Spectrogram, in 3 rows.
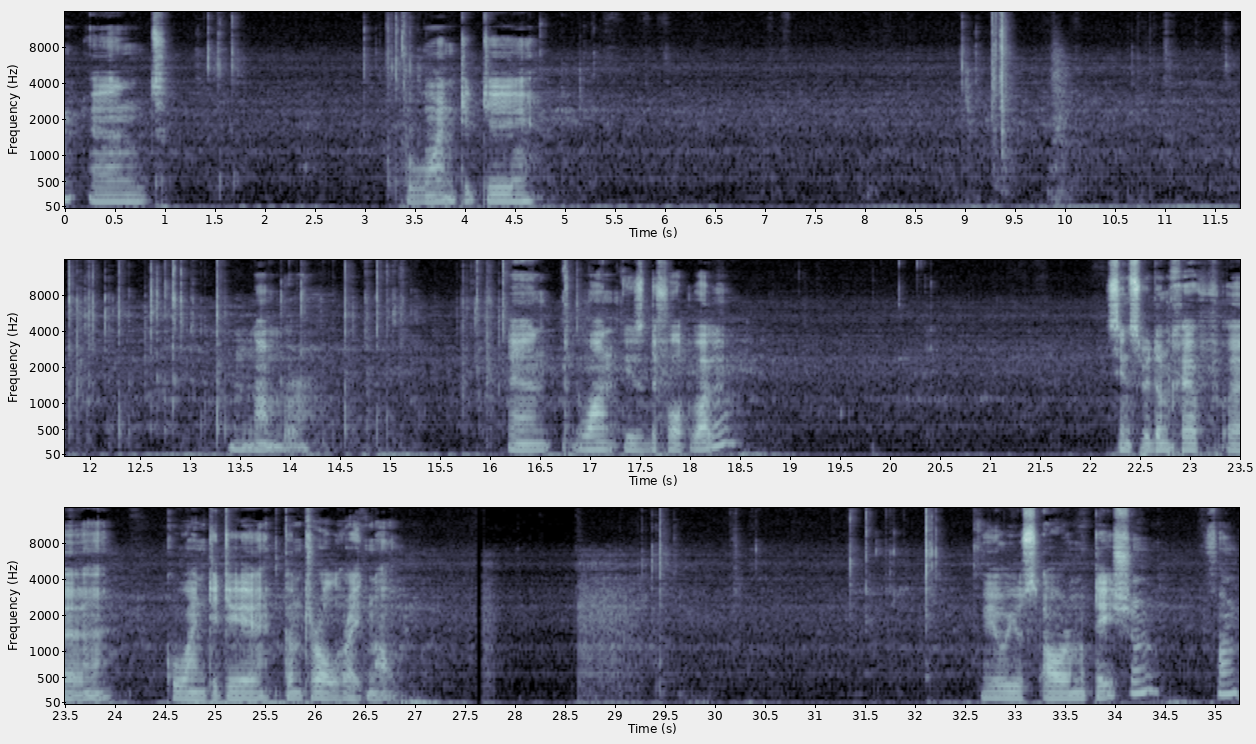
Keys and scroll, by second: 1.3 q, 2.1 u, 2.9 a, 3.3 n, 5.1 ctrl+Tab, 9.2 ctrl+super+Tab, 10.1 ctrl+Tab, 10.9 shift+super+v, 11.8-16.8 typing, 29.3 a, 30.1 d, 31.5 Down, 32.0 Return.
